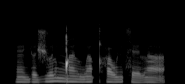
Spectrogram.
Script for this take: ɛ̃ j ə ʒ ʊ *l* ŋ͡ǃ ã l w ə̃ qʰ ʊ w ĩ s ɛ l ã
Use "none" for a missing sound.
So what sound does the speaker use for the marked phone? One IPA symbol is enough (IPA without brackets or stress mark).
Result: l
